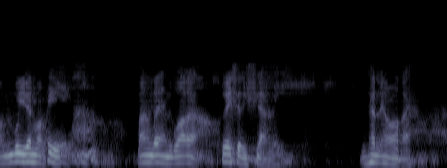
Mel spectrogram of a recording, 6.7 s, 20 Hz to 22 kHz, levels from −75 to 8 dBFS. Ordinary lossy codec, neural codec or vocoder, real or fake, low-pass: none; codec, 16 kHz, 0.5 kbps, FreqCodec, larger model; fake; 5.4 kHz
